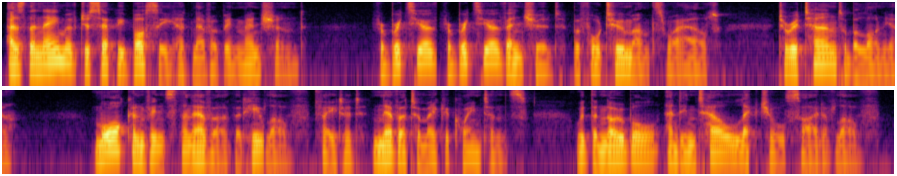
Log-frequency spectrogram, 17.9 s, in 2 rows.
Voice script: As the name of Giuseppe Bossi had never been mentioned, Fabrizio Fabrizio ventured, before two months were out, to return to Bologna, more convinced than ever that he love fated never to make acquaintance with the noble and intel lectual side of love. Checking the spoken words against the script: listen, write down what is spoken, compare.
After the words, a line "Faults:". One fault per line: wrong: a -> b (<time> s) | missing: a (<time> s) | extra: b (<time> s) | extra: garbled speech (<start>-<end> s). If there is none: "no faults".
As the name of Giuseppe Bossi had never been mentioned, Fabrizio Fabrizio ventured, before two months were out, to return to Bologna, more convinced than ever that he love fated never to make acquaintance with the noble and intel lectual side of love.
Faults:
no faults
